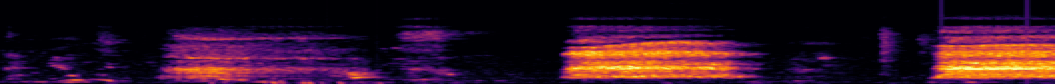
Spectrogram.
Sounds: Sigh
